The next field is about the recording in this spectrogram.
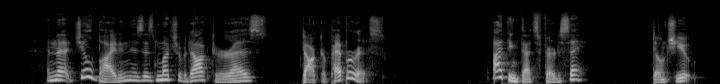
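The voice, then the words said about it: Imitates another person's voice. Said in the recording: “I think that impersonation was a little bit better ... you got Tucker saying that”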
